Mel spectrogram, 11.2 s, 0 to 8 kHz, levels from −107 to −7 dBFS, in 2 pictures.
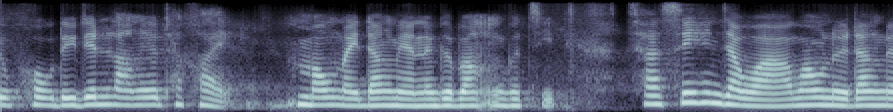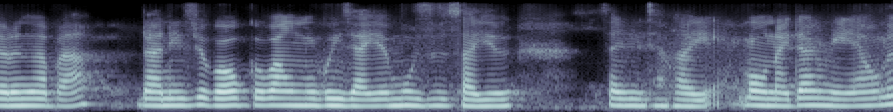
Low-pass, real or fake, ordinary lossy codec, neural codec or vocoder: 7.2 kHz; fake; none; codec, 16 kHz, 2 kbps, X-Codec, HuBERT features, trained on LibriSpeech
